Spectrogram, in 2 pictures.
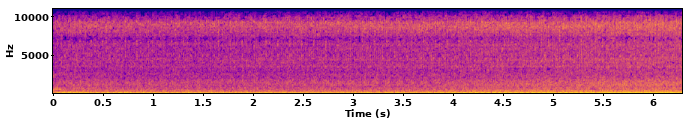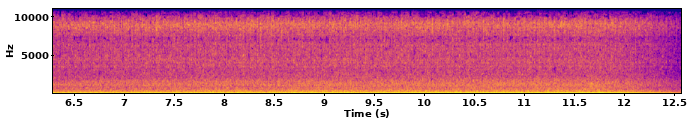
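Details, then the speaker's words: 1946 Chevy boom truck inline six, just revived after 35 years sitting with water in the engine and locked up: smooth, even low idle hum, steady firing beat around three and a half per second; healthy idle. "You just can't kill one of these old inline sixes. It don't matter what brand it is or anything. As soon as you get the motor unlocked, they fire up and run."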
